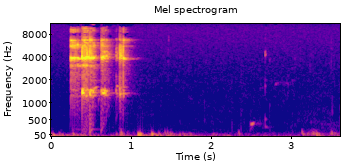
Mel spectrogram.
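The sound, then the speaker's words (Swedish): A few quick glass clinks ring out close together near the start of a toast, bright and chiming, then fade into quiet with faint low rumbles and soft handling noises. “ska vi ta en skål för Champagne Charlie? Ja, skål. Skål.”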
